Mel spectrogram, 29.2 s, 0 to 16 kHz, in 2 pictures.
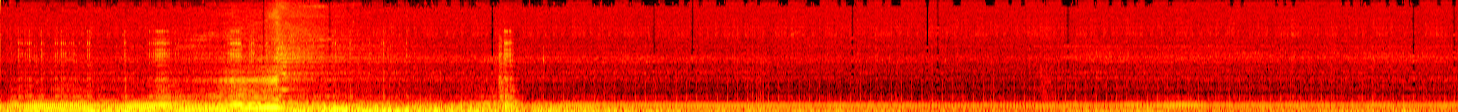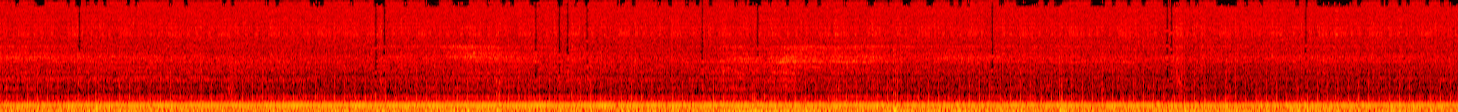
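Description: Vauxhall Astra van's remapped Z20LET 2.0-litre turbo four-cylinder engine, heard from inside the cabin: the engine note shifts in pitch for the first few seconds, with two sharp cracks from the exhaust, the pops and bangs added in the remap. It then drops to a steady idle with the van stopped.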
